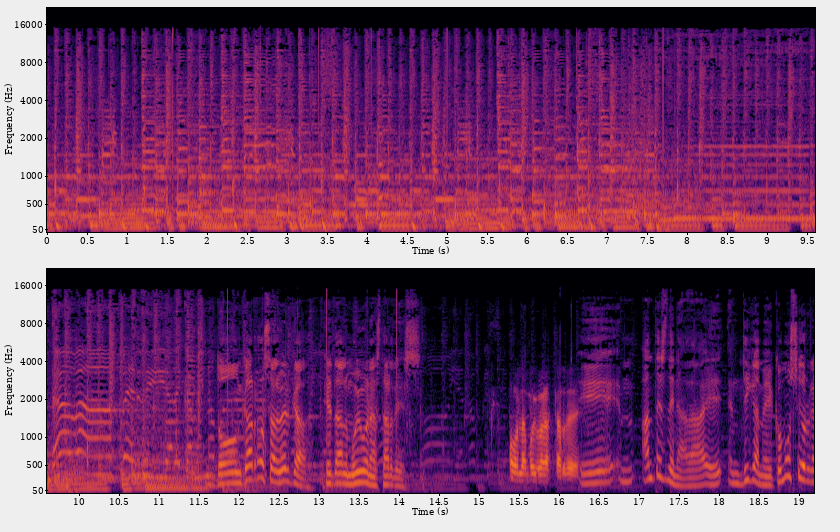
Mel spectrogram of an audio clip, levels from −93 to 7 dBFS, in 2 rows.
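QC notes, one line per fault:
0.11–19.14 s, word clock ticks: a receiving clock roughly 300 ppm off the sender's slips about every 0.07 s, dropping or repeating one sample, heard as steady ticks.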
